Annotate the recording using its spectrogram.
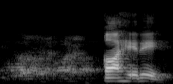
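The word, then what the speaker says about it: قاهره: اس کا تلفظ کیا ہوگا؟ قاہرے. ابھی میں نے آپ کو بتایا تھا قاہرے.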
